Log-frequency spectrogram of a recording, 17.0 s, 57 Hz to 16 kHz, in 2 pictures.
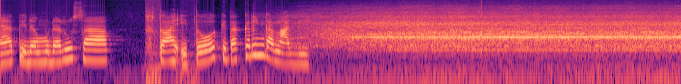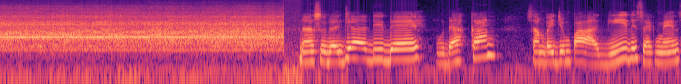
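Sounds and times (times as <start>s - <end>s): hair dryer running: 3.5s - 12.1s.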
